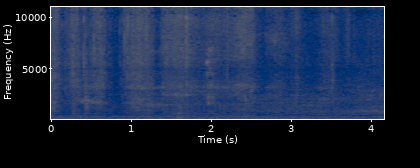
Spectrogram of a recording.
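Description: Faint rustling of cloth as a shirt is pulled from a laundry basket and shaken open by hand.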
